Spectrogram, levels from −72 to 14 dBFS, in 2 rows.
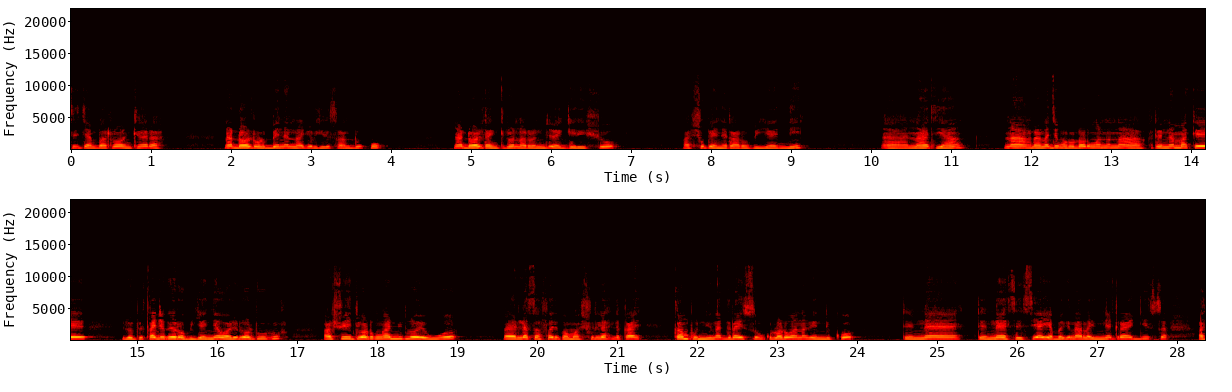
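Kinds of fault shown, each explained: HE-AAC compression: the top end stops dead around 11.8 kHz, and the treble below sounds synthetic, with gritty, lispy s sounds. That's likely band replication faking the highs from copied lower bands; the heavy damage fits roughly 16 kbps.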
